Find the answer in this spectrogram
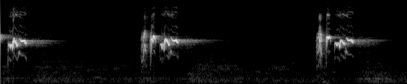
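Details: Actively singing sooty-headed bulbul, recorded as a master for teaching birds to sing: three clear bubbly phrases, a sharp attack then a trailing whistle, spaced about one and a half seconds apart with silence between.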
